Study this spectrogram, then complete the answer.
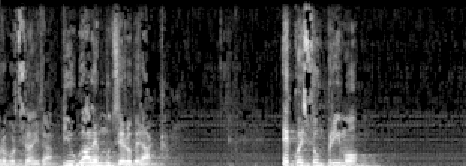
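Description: An elderly man lectures through a microphone.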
